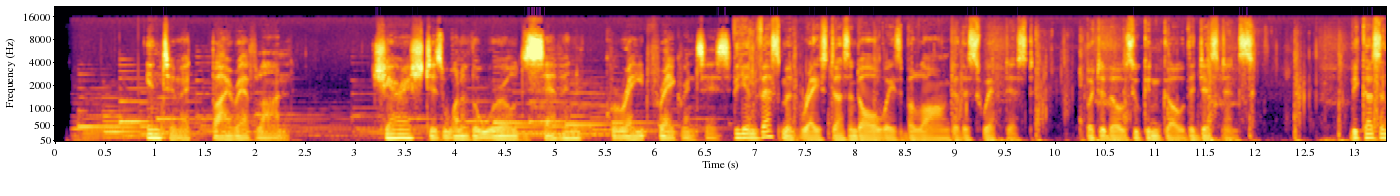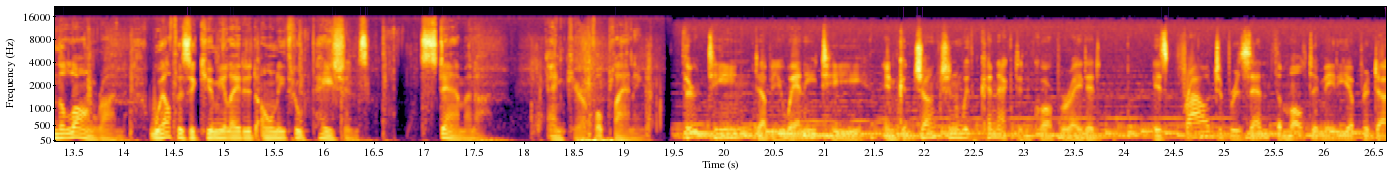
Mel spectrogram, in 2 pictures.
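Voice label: commercials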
